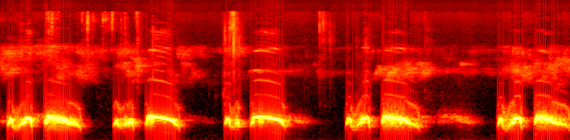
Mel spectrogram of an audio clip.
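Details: Lure spotted dove used by trappers to attract wild doves, giving low, mellow coo phrases about every one and a half seconds; each phrase a short clipped note then a longer, falling coo, with faint chirps from other birds.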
